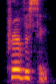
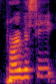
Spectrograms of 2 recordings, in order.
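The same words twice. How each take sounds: First: It is said with a British pronunciation. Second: It is said with an American pronunciation. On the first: "in British English it is pronounced as privacy" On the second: "pronounced as privacy in American English"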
